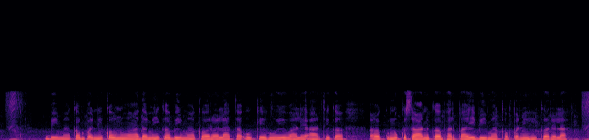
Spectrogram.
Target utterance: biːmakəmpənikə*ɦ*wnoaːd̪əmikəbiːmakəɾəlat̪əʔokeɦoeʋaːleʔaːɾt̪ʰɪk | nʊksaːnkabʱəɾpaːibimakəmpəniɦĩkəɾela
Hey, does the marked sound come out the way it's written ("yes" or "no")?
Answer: no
